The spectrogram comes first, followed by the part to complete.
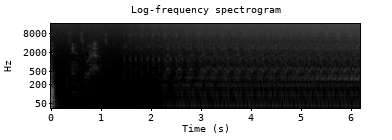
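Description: Near silence, then from about two seconds in a faint, rapid stutter of played-back audio: a tiny fragment looping over and over, slowly swelling in level. This is an audio playback glitch repeating the same bit of sound.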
